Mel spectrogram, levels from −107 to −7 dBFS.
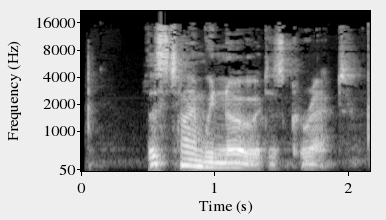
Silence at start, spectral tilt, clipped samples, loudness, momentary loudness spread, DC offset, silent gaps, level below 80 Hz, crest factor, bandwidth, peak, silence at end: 0.5 s; -3.5 dB/octave; under 0.1%; -16 LUFS; 10 LU; under 0.1%; none; -58 dBFS; 18 dB; 16.5 kHz; 0 dBFS; 0 s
